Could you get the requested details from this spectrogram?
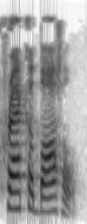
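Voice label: "Crack a Bottle", English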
